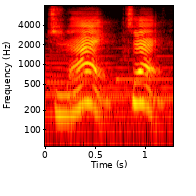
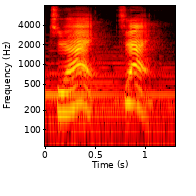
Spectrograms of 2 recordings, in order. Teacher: The initial is 之. And the final is I. And its falling tone.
